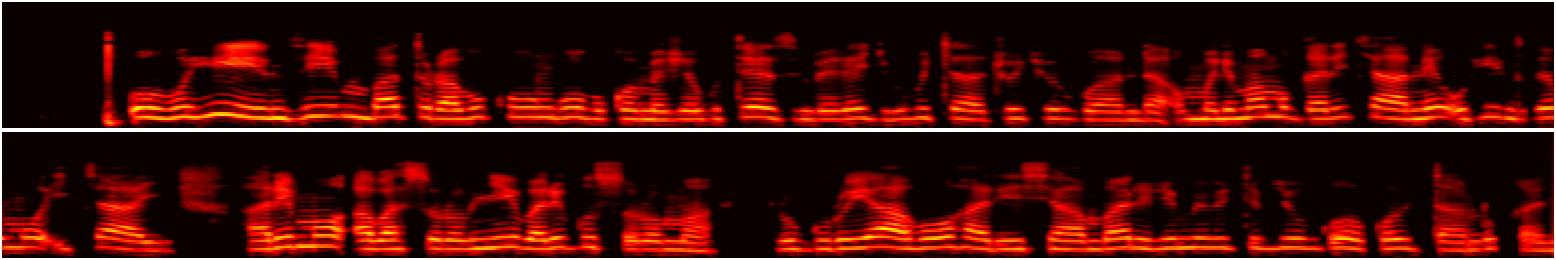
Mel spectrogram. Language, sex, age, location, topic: Kinyarwanda, female, 18-24, Huye, agriculture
